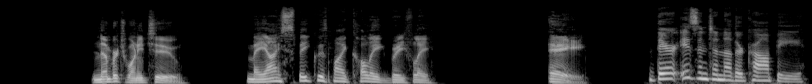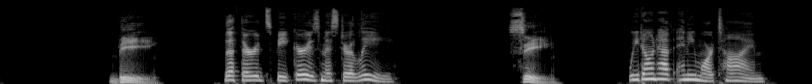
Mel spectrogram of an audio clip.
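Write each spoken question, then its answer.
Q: May I speak with my colleague briefly?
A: C: We don't have any more time.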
